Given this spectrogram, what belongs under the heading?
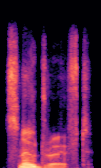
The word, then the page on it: snowdrift: British English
